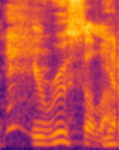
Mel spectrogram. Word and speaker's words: Ierusalem: This game is called Ierusalem. – Ierusalem. – Anno Domini, okay? What? Ierusalem is spelled like Jerusalem with an I.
